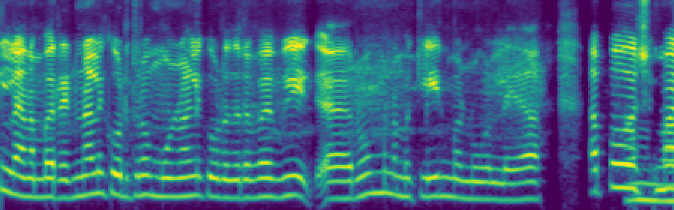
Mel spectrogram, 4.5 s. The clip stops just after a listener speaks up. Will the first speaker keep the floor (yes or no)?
yes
